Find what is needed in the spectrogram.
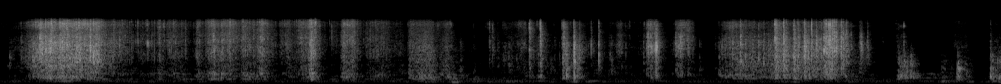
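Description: Printed paper and its Xyron adhesive film and backing liner being handled and peeled apart by hand, crackling and rustling. The longest bursts come right at the start and again about three-quarters through, with small clicks and taps between.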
